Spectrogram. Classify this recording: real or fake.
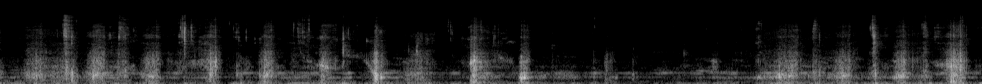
real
